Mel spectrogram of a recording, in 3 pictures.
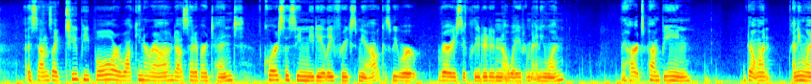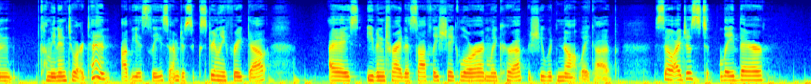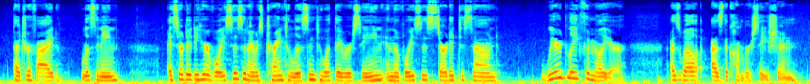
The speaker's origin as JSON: {"language": "English", "region": "Kansas", "country": "United States", "said": "I'm from Kansas."}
